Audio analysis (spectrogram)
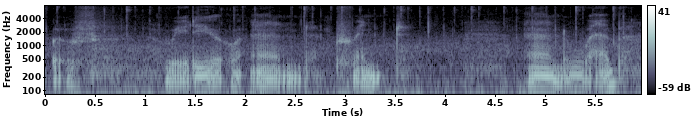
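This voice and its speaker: A hushed, heavily creaking hacktivist vigilante, acted by a man for an audio drama. He drawls slowly and breathily with smug, mock-casual menace, swinging his pitch around. Keyboard typing and noise sit behind him. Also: heavily acted. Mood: scheming. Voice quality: breathy, whispery, gravelly creak. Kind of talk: audio drama monologue, addressed to viewers.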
